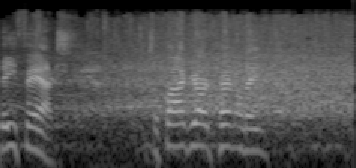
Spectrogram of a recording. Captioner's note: cheering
